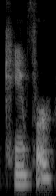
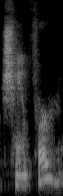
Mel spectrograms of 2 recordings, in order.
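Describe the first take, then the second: First: "chamfer" with a hard k, like KAM-fer; hard-k pronunciation. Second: "chamfer" with a soft sh or ch start, like SHAM-fer; soft-ch pronunciation. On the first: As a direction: say "chamfer" starting with a k sound. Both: Shown as a demonstration. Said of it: "depending on how you pronounce that word".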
